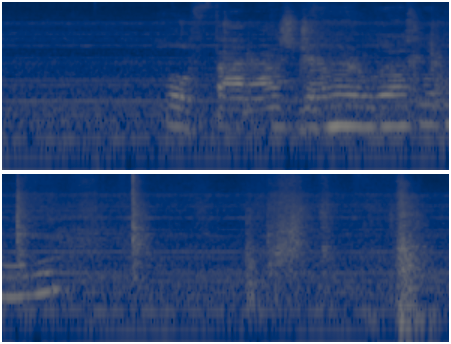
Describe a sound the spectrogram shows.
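A girl pours liquid into a glass.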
